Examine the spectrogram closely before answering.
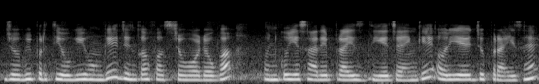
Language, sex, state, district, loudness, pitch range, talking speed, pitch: Hindi, female, Chandigarh, Chandigarh, -14 LUFS, 215-240 Hz, 210 wpm, 225 Hz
